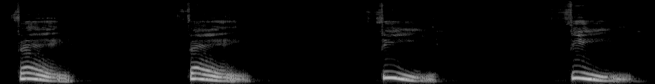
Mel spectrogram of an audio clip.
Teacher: this is a voiceless sound and comes from the front of your mouth your throat will not vibrate when you make that sound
